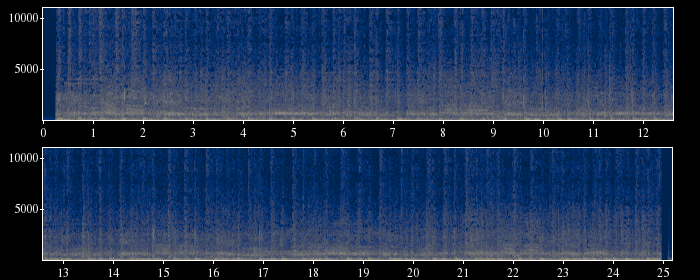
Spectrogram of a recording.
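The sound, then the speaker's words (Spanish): A large group of football supporters chants "Tenemos agua y ustedes no" together in unison, loud and sustained, with a steady rhythmic beat like drums or stomping underneath and crowd noise throughout. “este video que quiero que escuchemos, que la verdad me, me dio mucha risa, que es una barra, una porra de un equipo de fútbol, parece ser de los Santos, y escuchemos lo que tienen que decir.”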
